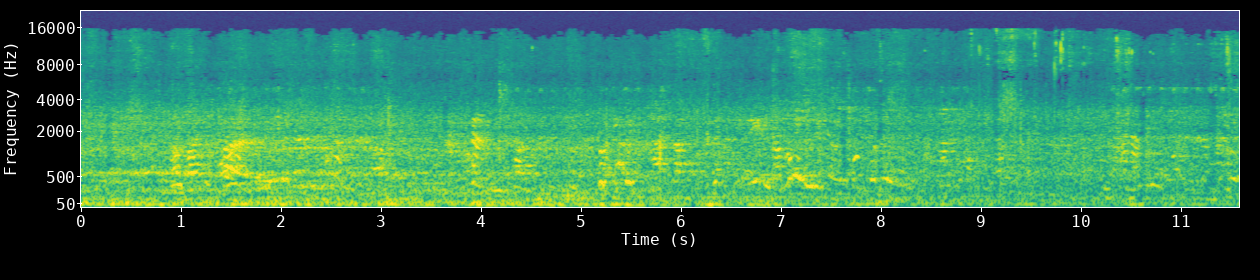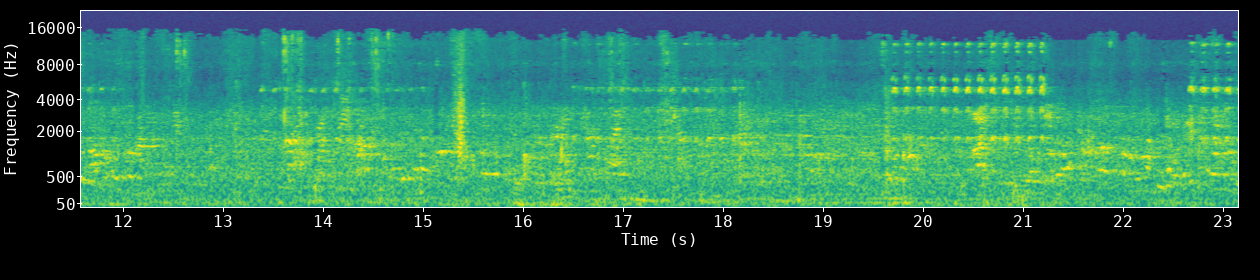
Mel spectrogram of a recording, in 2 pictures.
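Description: A murmur of voices from passers-by carries outdoors.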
